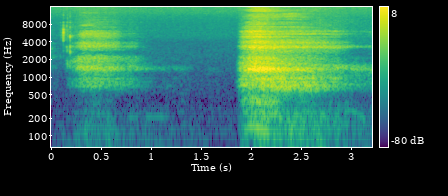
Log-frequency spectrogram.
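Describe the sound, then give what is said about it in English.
Warm breathing from a person in an intimate setting: two breathy exhales, the first soft and short, then after a pause of silence a louder, longer breath that slowly fades. “My warm breath.”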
